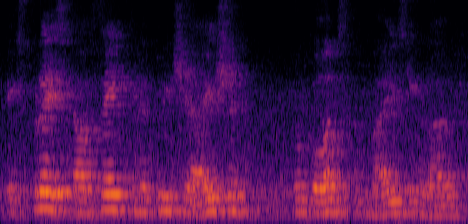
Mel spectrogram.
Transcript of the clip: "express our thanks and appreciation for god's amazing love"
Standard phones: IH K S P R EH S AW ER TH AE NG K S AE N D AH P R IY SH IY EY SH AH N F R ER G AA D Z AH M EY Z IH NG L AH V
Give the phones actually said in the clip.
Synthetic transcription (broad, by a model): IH K S P R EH S AW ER F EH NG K AE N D AH P R IY SH IY EY SH AH N F R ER G AA D Z AH M EY Z IH NG L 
